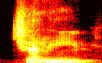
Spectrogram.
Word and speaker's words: Chalene: Chalene. Okay. I'll change that in my brain. I've been saying it wrong the whole time.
